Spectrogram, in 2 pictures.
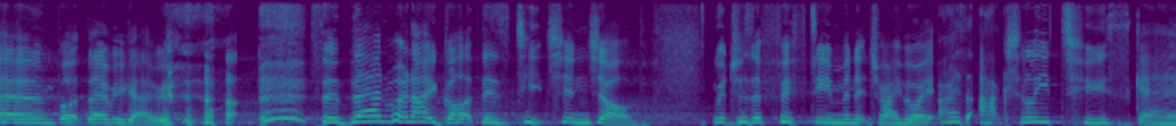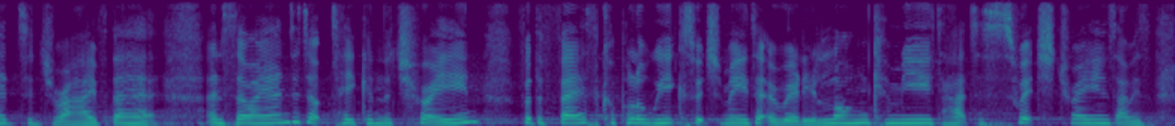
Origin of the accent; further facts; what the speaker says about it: Liverpool, North West England, United Kingdom; now in London, United Kingdom; I am originally from Liverpool, which will always hold a special place in my heart.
